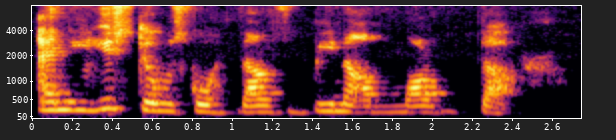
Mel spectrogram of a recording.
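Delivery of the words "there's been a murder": heavily exaggerated Scottish accent. Explaining a catchphrase from an old police show, doing a Taggart impression. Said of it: "like that".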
